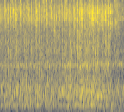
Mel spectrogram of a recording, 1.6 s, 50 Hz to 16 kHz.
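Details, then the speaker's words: Brother Prestige 20 household sewing machine, after repairing a gearbox that skipped a step so the pattern dial made no patterns: quick, even chatter at a steady pace while sewing the three-step zigzag stitch, no knocks or grinding; sewing normally. "여기 이제 바느질 패턴 나오죠. 세발뜨기 바느질."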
